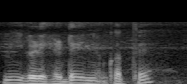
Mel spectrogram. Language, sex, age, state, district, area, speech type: Santali, male, 18-30, West Bengal, Purba Bardhaman, rural, spontaneous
